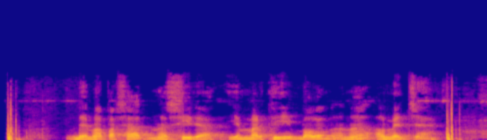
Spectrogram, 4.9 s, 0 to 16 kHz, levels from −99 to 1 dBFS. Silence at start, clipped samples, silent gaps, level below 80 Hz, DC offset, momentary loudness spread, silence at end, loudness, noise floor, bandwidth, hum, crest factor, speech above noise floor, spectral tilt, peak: 0.05 s; under 0.1%; none; -46 dBFS; under 0.1%; 6 LU; 0 s; -16 LUFS; -39 dBFS; 7.4 kHz; none; 14 dB; 24 dB; -8.5 dB/octave; -2 dBFS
